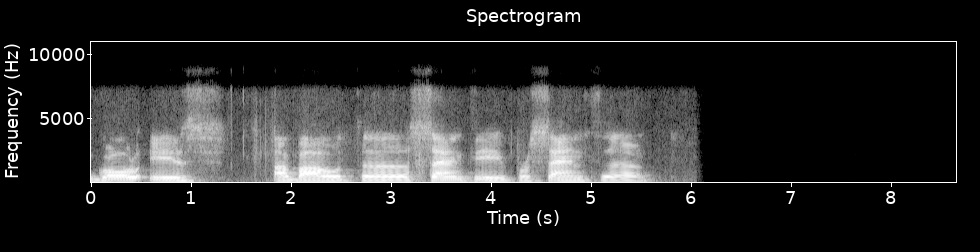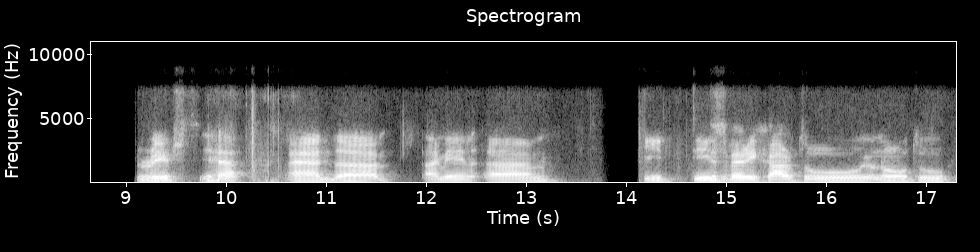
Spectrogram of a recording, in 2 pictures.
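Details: Adult man who stutters and still blocks when starting to speak, now working with a new therapist and practising a speech technique; stuttering.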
